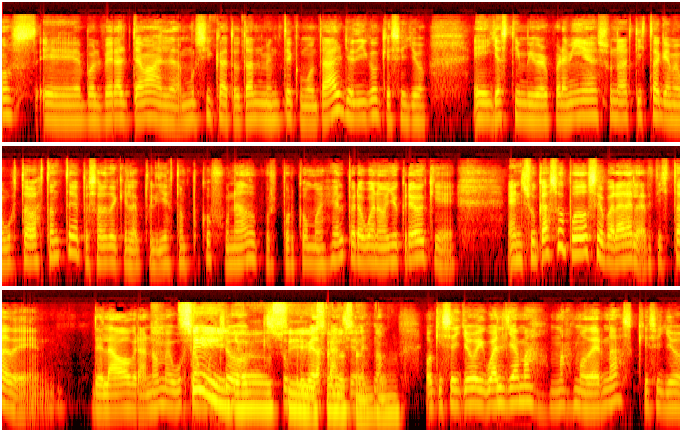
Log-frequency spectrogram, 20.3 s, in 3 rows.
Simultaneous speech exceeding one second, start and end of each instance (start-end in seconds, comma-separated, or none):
15.3-17.4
